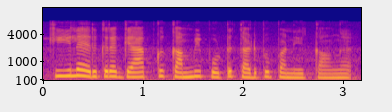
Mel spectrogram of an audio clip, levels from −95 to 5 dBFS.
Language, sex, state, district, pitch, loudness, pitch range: Tamil, female, Tamil Nadu, Nilgiris, 235 Hz, -17 LUFS, 210-255 Hz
